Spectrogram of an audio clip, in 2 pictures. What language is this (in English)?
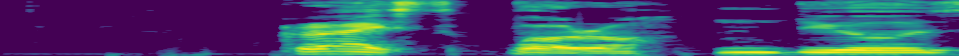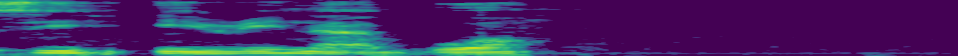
Igbo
